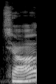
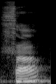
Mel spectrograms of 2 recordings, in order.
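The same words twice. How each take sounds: First: The first consonant is said hard and strong. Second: The first consonant is said softly, not hard. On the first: The speaker calls it right. "இச்சுக்கு சா தான் வருமே" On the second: The speaker calls it wrong. "தவிர சா வராது"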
